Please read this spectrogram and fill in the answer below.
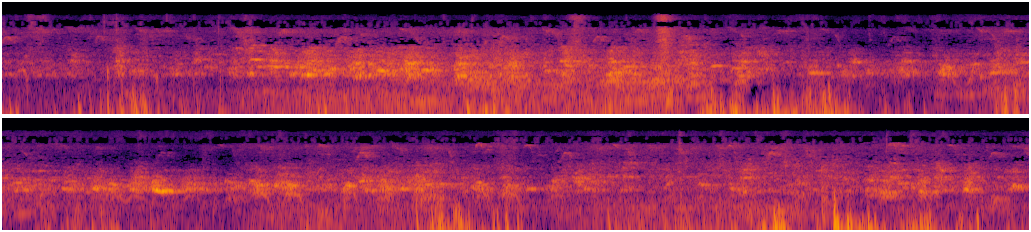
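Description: Several excited dogs whining and yipping, with short barks mixed in.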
